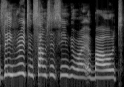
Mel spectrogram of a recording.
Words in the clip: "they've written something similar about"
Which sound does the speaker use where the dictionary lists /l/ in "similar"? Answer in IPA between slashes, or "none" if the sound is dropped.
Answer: none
